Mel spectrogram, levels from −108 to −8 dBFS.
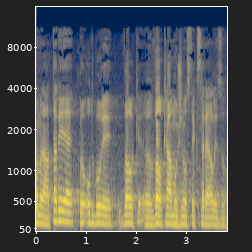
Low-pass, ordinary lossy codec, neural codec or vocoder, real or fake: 14.4 kHz; MP3, 48 kbps; none; real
